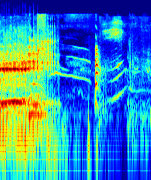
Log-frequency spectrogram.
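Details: Loud, croaky belch lasting about a second, followed by brief voice sounds, during a Gorilla Tag VR session; speaker mentions coughing and pollen.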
